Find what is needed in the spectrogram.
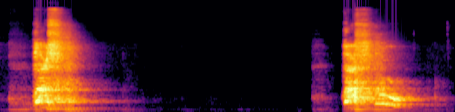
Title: strong sneezing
